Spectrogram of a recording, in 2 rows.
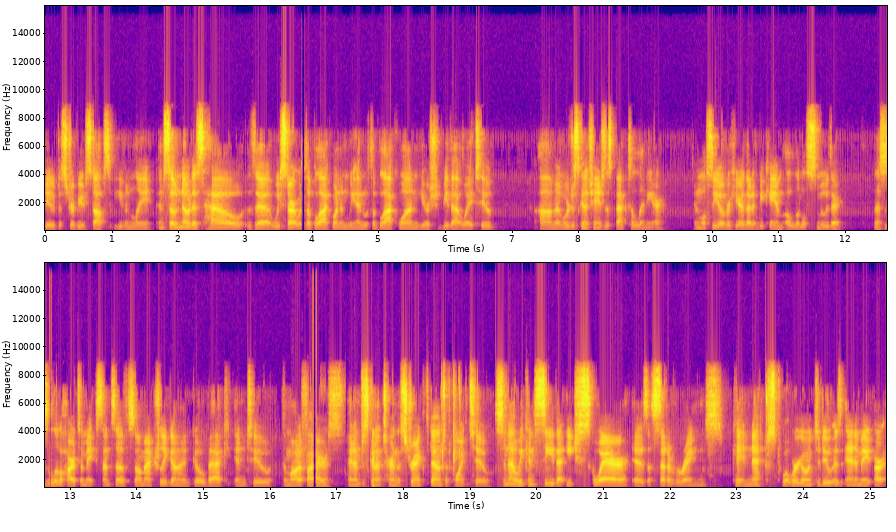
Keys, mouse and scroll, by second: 6.3-9.3 drag, 10.2-14.1 middle drag, 15.2-17.1 drag, 17.7-19.4 drag, 19.4 middle click, 19.5-19.9 scroll up 5, 19.9-22.5 middle drag, 22.5-22.8 scroll down 2, 22.8-25.2 middle drag.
